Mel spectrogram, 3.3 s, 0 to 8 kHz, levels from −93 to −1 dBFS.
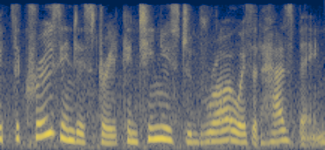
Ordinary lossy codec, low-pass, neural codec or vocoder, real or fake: MP3, 48 kbps; 7.2 kHz; vocoder, 44.1 kHz, 128 mel bands every 512 samples, BigVGAN v2; fake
